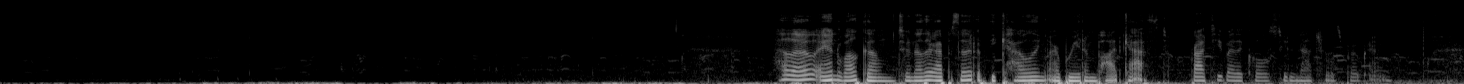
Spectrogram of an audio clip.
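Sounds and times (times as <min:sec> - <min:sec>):
rustle: 0:00.0 - 0:07.8
geese honking: 0:00.0 - 0:14.6
speech: 0:07.8 - 0:14.0.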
